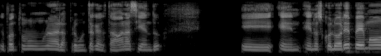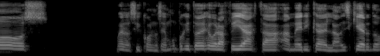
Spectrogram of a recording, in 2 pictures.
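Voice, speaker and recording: A man speaks at a medium pitch. The sound is dry and close, with no echo and a quiet background. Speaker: catechism teacher. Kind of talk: lecture. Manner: fast; halting.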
